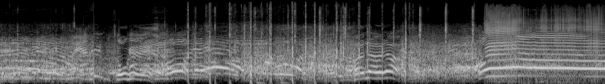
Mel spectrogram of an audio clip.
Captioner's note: seal applause reappears in chance situation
